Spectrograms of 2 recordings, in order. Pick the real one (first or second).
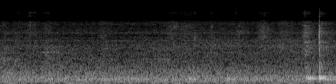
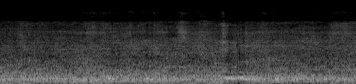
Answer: first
